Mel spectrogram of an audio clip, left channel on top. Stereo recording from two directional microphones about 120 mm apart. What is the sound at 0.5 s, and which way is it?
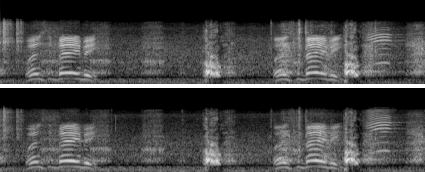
Speech, 25° left (ahead or behind).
